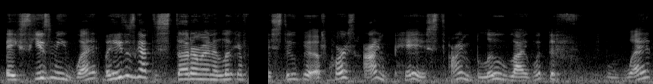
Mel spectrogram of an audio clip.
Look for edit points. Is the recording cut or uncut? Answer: cut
